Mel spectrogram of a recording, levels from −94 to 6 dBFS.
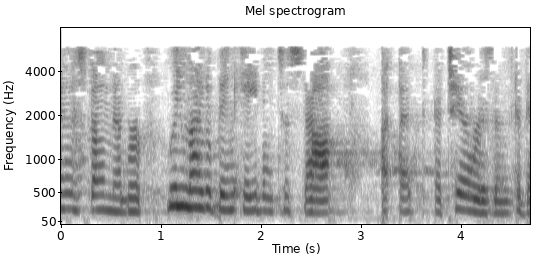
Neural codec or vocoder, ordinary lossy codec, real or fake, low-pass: codec, 16 kHz in and 24 kHz out, 0.6 kbps, FireRedTTS-2 codec; MP3, 24 kbps; fake; 7.2 kHz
